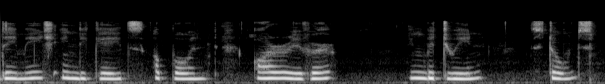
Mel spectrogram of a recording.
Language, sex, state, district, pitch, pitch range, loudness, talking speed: English, female, Mizoram, Aizawl, 275 Hz, 265-285 Hz, -13 LUFS, 100 wpm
